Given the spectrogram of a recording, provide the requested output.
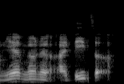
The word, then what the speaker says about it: Ibiza: I'm in the Baleares Islands, which before I was like, oh yeah, I'm in the Balearics, going to Ibiza. I've been told that's not how you pronounce it. It's Ibiza and the Baleares Islands.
